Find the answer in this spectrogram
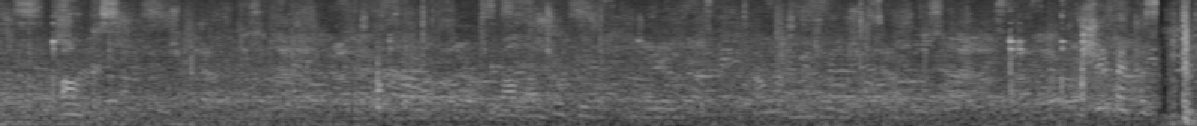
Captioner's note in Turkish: Sokak ortam sesleri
